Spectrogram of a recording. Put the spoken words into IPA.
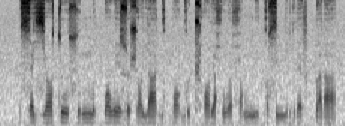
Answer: sɛzʲɔ tu sʷɪ ŋ͡mʊ ɡ͡bɔwɪ ɮʊʃɔja ɡʊbɔ ɡuʈ͡ʂʰɔɾɪħ woħɔŋ͡mi ɡɔsɪnʲurɛf ɡ͡baɾa

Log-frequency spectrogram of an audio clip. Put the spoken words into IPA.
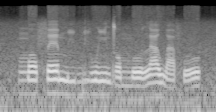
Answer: mɔ˧ fɛ˧ mi˧ bi˧wĩ˧dɔ˨ mo˨la˧wa˨ fo˨˦

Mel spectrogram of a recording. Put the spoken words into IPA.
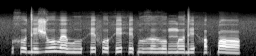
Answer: xode ʒoβɜ βuhe fohe heɓuɣɤɣo ŋ͡mɤdehɔ k͡pɔ

